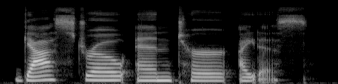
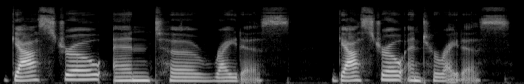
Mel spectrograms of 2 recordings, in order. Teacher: 6 syllables with the stress falling on the fifth.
